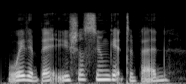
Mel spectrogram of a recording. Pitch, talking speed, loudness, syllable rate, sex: 195 Hz, 290 wpm, -16 LUFS, 5.7 syllables/s, female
